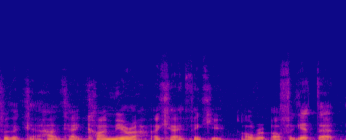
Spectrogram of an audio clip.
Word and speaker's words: Chimera: not to be that guy, but Chimera is pronounced with a hard cake." Chimera. Okay, thank you. I'll I'll forget that. I'll forget that within about five minutes. I've always called them Chimeas ever since I don't remember when I first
